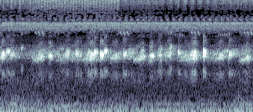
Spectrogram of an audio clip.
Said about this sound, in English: she listened to the frogs and the wind blowing through the long grass and cried.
